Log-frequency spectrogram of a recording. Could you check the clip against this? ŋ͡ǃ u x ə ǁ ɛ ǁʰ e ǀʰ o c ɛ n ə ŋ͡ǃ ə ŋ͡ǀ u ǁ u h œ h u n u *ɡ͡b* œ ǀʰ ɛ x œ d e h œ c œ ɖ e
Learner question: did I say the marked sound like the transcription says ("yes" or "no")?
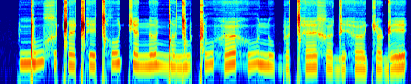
no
